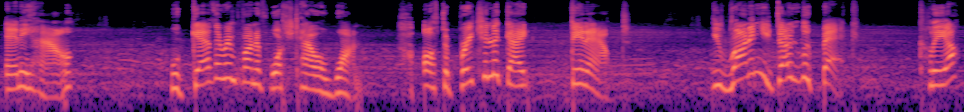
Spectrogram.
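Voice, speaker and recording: A woman's voice: high-pitched, sing-song, unhurried, long pauses, pushed and bright, a little hiss or hum, exaggerated voice. An actress playing a brash, sarcastic young woman rebel leader in a video game, with a blunt, cocky way of talking. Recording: game music behind the voice.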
